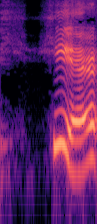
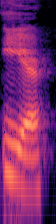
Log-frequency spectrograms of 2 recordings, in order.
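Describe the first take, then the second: First: The word begins with an audible h sound. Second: The word begins with a vowel, no h. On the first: "when we do the here" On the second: "it kind of becomes ear"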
